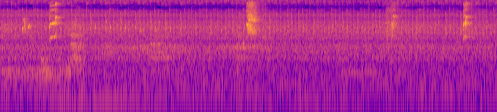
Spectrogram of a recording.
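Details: Toyota Vios idling quietly with sharp, irregular snapping clicks as the ignition coil arcs, causing a misfire.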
